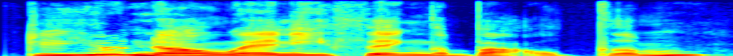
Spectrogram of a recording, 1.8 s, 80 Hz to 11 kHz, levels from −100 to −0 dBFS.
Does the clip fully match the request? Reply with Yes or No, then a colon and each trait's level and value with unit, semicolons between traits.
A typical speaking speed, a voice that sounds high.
Yes: average, 195 wpm; high, 240 Hz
